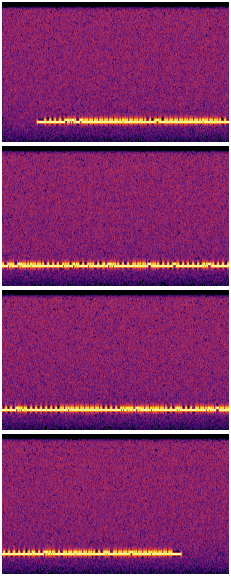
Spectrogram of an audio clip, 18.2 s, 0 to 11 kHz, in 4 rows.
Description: RTTY (75 baud, 170 Hz shift), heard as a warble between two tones, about 1700 Hz centre. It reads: H7E7R 7PNPX G5TFT C2LDX 0D85K F6S32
